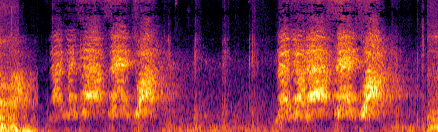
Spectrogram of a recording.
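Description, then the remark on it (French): A crowd of young people chants in unison outdoors at a street march held by youths, two rhythmic bursts of shouting separated by a brief lull, loud, with street ambience underneath. “Ça, c'est des images que j'ai prises pendant une marche qui a été faite par des jeunes”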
